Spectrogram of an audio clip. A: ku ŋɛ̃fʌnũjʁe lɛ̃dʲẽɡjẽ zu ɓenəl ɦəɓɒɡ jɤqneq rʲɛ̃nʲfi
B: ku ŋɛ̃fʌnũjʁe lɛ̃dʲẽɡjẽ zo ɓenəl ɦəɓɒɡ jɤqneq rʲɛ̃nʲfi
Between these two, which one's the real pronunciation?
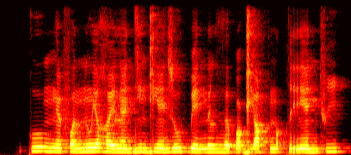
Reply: A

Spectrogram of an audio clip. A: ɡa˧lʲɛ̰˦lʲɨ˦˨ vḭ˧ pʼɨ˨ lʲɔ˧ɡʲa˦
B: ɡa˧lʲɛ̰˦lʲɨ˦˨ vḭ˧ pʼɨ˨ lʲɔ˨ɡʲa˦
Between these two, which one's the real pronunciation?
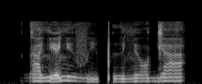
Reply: A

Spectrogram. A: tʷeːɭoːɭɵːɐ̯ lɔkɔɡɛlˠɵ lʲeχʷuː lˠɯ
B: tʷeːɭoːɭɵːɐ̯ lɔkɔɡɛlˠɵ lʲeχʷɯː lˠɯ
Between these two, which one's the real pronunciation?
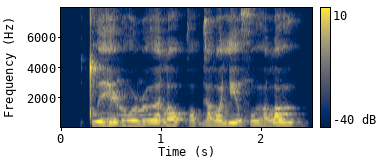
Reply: B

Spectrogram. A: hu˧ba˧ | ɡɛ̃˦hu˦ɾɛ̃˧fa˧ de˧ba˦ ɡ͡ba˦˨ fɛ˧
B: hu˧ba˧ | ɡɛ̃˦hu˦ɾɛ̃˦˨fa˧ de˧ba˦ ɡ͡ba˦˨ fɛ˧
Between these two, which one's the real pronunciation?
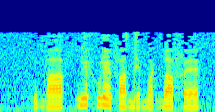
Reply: B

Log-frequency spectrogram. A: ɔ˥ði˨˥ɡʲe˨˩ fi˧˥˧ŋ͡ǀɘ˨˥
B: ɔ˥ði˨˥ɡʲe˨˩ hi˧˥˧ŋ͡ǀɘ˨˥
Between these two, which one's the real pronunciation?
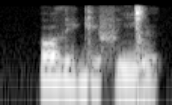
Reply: A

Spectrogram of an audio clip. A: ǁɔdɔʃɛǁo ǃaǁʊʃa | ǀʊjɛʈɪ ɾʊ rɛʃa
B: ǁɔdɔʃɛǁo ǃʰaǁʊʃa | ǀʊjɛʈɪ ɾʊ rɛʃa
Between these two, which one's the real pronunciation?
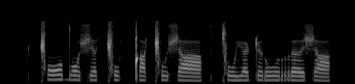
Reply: A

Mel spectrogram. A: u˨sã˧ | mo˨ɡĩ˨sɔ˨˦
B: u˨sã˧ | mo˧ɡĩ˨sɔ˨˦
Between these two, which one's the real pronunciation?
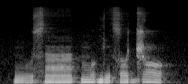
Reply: B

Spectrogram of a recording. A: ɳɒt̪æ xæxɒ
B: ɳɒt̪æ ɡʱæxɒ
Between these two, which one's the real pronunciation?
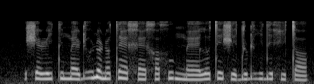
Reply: A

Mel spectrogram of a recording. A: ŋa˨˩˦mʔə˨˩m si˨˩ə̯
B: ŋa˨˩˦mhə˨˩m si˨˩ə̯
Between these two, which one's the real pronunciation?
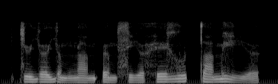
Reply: A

